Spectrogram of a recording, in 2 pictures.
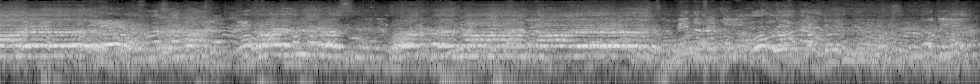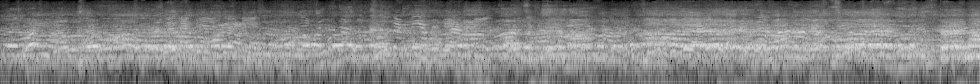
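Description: A group of men singing a Pahadi folk chant together in long held notes, mixed with crowd chatter. The held singing comes near the start, again around the middle of the first half, and once more near the end, with looser talk and shouts in between.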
